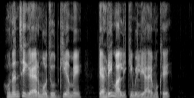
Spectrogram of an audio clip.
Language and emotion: Sindhi, neutral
